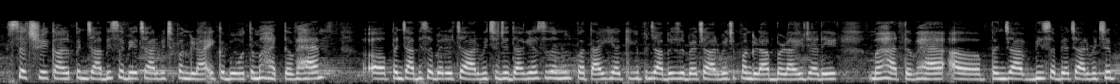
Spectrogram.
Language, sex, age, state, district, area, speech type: Punjabi, female, 18-30, Punjab, Hoshiarpur, rural, spontaneous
